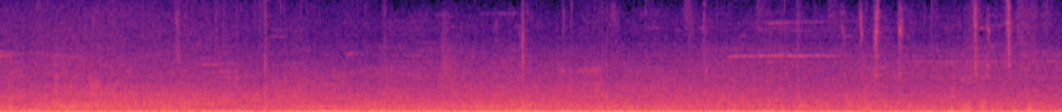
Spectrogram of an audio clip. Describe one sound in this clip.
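People walk past on pavement with soft footsteps.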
